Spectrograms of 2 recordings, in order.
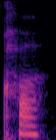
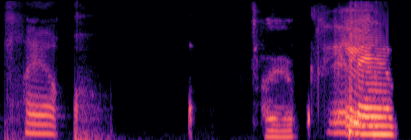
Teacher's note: This sound is an underlined K, and also you're rounding your lips when you breathe out the K sound. So the underlined K is back here in the back of your throat.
